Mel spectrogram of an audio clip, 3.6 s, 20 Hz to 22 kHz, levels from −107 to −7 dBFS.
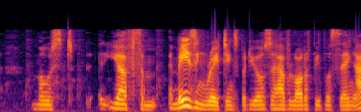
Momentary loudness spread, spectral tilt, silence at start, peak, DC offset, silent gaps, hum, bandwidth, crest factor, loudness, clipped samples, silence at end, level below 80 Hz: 15 LU; -4 dB/octave; 0.3 s; -2 dBFS; under 0.1%; none; none; 7.8 kHz; 22 dB; -24 LUFS; under 0.1%; 0 s; -62 dBFS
